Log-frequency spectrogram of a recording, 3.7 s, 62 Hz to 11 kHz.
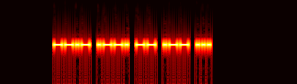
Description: Morse code, heard as a keyed tone, about 36 wpm, 690 Hz. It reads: QPMWS
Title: Code Groups - 5 Letters - 35wpm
